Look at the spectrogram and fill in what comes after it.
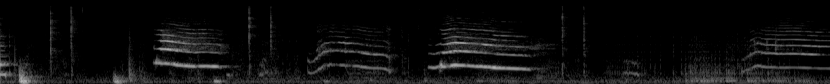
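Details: Indoor domestic cat Athena, black, vocalizing at a family member: four drawn-out meows, some rising then falling, others steadily descending, spaced about one to two seconds apart, with scattered thumps and clicks between calls.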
